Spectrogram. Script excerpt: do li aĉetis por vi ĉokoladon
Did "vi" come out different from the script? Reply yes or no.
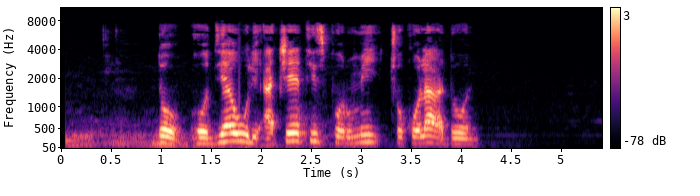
yes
